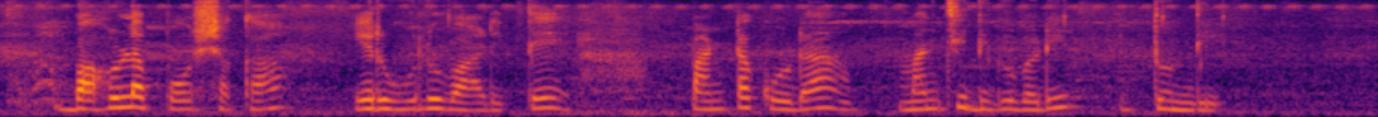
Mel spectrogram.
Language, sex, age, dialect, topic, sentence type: Telugu, female, 18-24, Southern, agriculture, statement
